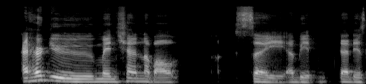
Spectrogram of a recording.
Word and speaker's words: Sei: say so it's pronounced say uh like you can think of the English word s-a-y like he is saying something um so you can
